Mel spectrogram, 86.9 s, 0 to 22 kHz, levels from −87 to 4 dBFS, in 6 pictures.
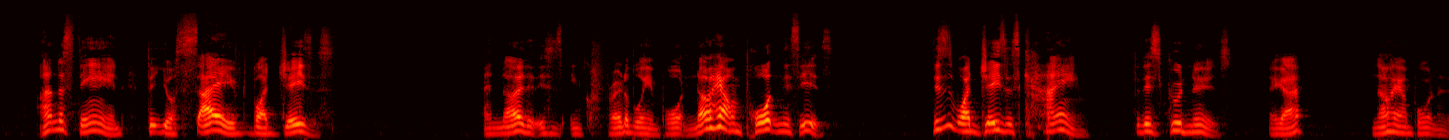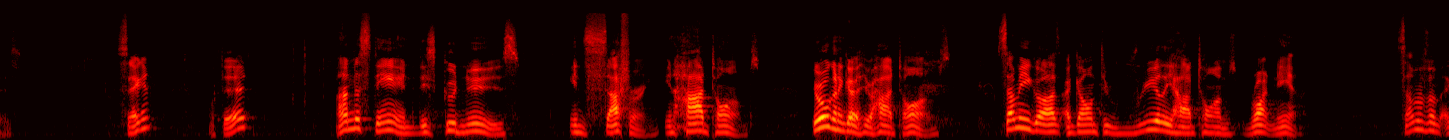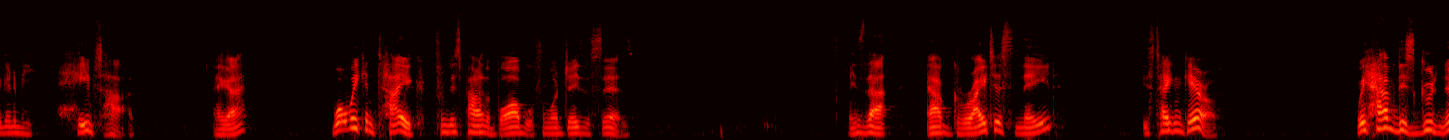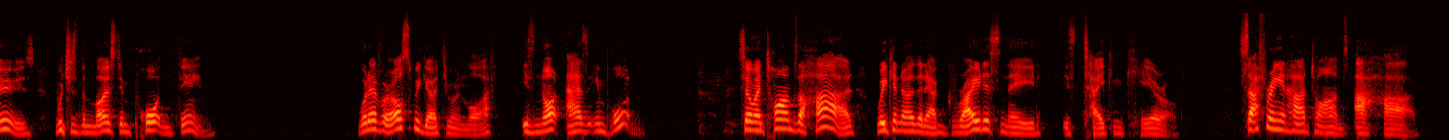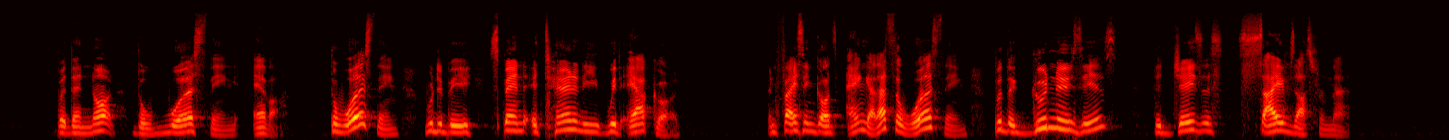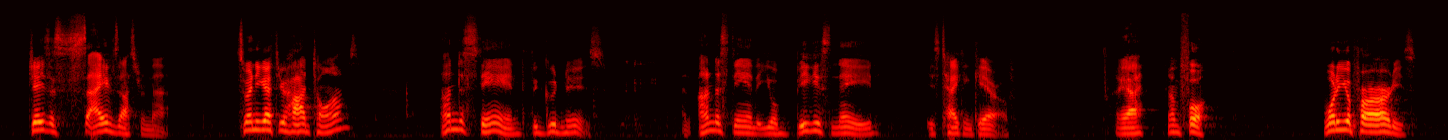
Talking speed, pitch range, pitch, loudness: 145 wpm, 130-185 Hz, 155 Hz, -41 LUFS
